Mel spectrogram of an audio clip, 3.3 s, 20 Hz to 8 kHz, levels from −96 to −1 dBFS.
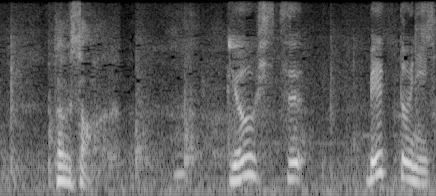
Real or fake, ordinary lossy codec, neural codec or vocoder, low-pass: real; none; none; none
